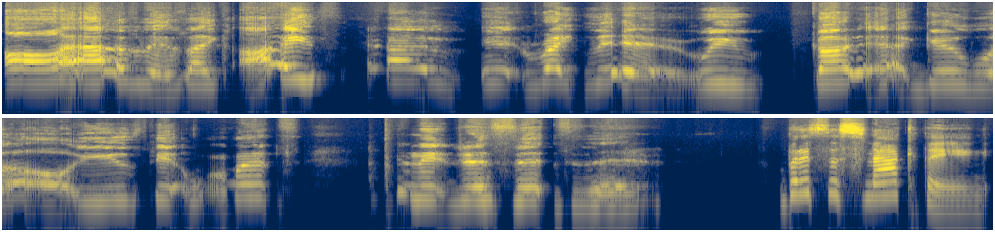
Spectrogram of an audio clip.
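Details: Adult woman with cerebral palsy, which she says is why she talks this way and that nothing can be done about it; dysarthria (cerebral palsy).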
